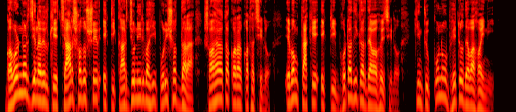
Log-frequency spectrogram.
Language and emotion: Bengali, neutral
